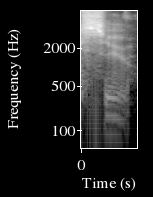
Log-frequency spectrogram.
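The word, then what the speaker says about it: Sioux: I I know it's not Sue. It's like sneak, right? Or something. I don't know. Oh, you pronounce it like Sue. Okay. The Sue tribe.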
